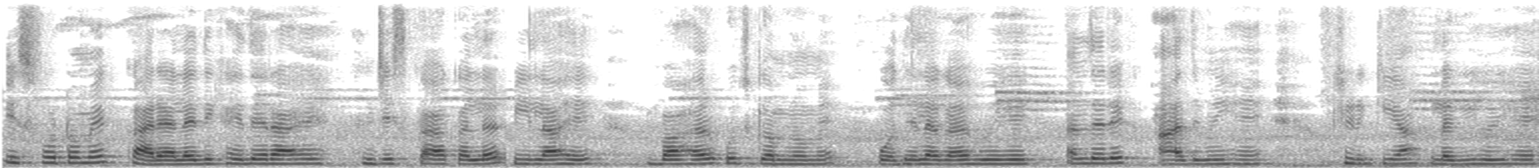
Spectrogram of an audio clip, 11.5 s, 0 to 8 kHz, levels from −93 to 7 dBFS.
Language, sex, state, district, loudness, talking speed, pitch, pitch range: Hindi, female, Bihar, Begusarai, -26 LUFS, 145 wpm, 210 Hz, 205-220 Hz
